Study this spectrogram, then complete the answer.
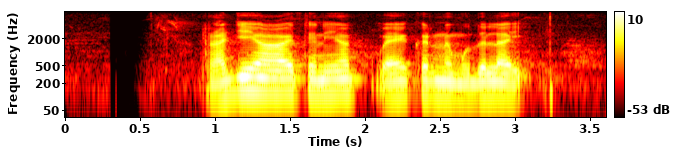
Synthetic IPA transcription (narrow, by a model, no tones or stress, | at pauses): rad͡ʒejaːjət̪enəjakʋʔæjəkəɾənəmud̪əlaj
